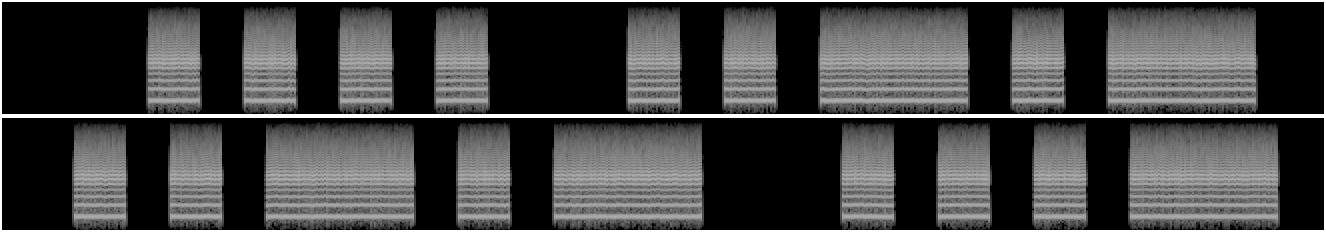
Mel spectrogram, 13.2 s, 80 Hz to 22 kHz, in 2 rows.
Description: Morse code (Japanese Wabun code), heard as a buzzer, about 5 wpm. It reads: ヌミミク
